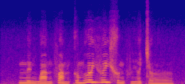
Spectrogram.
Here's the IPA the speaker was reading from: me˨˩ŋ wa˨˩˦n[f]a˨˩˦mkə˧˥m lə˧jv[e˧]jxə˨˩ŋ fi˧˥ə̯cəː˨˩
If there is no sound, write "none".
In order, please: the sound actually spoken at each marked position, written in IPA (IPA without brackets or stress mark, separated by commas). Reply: f, e˧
